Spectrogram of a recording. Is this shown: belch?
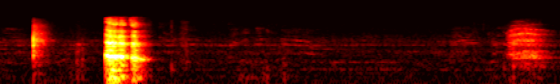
yes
